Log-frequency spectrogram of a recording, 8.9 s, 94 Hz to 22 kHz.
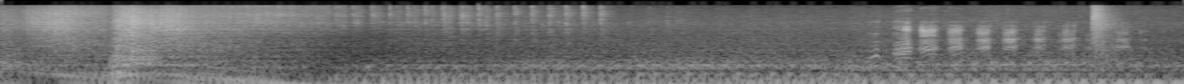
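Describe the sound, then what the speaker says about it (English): A Coyote V8 swapped into a wagon and running on open headers rumbles loudly and close by inside a shop, a deep, rough idle with a brief blip and some higher mechanical rattling near the end. "That is open headers Coyote right there"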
